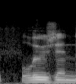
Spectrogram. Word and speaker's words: LLusion: It's not illusion. Nothing like that. It's spelled LLusion, no I, all that good shit.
